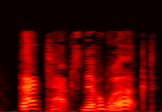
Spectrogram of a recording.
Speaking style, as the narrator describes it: said Myrtle brightly

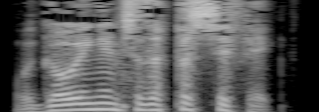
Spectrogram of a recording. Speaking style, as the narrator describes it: he said

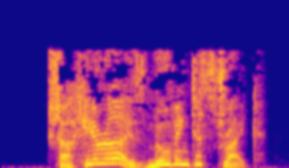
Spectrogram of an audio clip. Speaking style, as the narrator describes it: the announcer exclaims

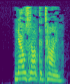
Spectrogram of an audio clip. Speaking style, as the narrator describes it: says Tobias sharply

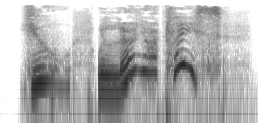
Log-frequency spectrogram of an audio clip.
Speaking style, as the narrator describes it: the sojourner snarled

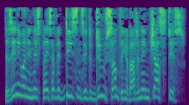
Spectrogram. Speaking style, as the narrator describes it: She yelled

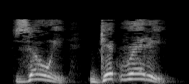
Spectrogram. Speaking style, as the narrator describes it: I yelled

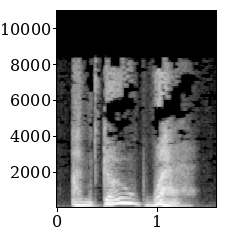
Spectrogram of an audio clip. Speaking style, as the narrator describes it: Tommy snapped

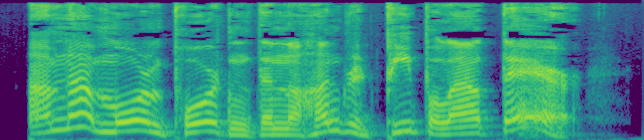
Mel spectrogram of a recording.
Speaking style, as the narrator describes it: Cade said sharply

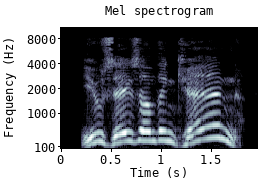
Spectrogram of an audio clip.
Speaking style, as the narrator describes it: Torrance yelled from the kitchen

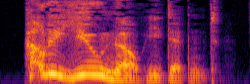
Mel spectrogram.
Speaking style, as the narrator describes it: snaps Mektu

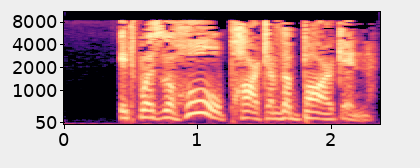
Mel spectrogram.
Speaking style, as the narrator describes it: John snapped

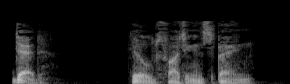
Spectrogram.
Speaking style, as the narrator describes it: he said it flatly

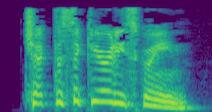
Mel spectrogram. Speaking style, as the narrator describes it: she said quickly

